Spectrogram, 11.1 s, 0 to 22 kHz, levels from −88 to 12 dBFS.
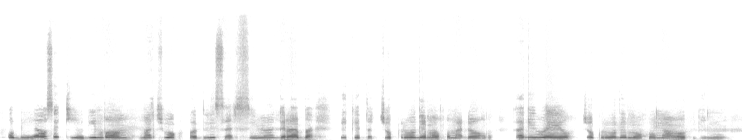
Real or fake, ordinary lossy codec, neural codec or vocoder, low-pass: fake; none; codec, 44.1 kHz, 2.6 kbps, DAC; 19.8 kHz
